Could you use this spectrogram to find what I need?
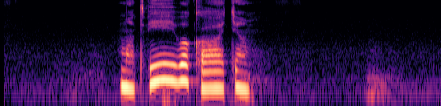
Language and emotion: Russian, sad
